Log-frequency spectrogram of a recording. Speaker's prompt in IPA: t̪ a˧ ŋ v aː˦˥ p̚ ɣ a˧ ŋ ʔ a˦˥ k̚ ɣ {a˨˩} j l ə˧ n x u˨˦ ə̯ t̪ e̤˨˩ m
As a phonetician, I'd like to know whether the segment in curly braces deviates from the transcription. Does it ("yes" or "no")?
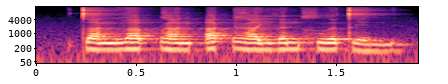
yes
